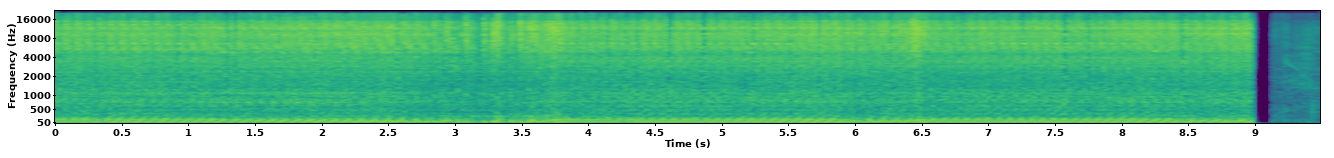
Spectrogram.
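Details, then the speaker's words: 1967 Volkswagen Karmann Ghia convertible flat-four, first real start after oil cooler leak repair, weak battery: freshly started engine chugs with uneven, lumpy idle that never settles; rough idle needing adjustment, no oil leaks. "for sure we can sort that idol out mostly what i want to see is if it's leaking oil"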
